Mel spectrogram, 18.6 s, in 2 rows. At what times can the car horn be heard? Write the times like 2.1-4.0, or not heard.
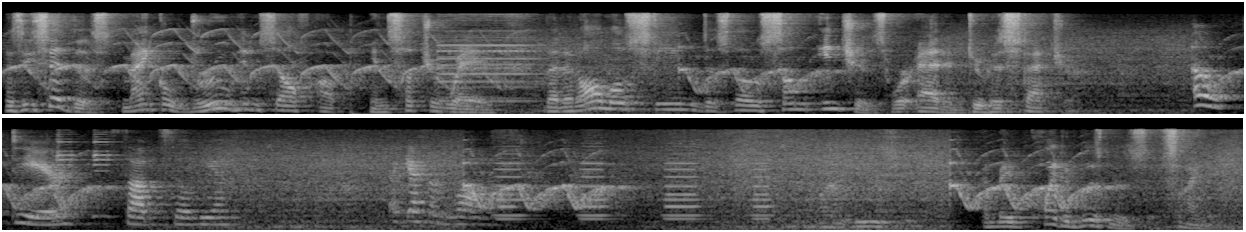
3.2-4.1, 9.1-10.2, 12.9-15.3.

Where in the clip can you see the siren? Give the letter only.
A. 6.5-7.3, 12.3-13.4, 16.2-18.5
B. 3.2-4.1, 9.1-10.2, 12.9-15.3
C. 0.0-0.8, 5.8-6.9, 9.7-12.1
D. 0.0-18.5
D.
